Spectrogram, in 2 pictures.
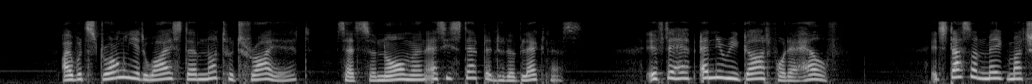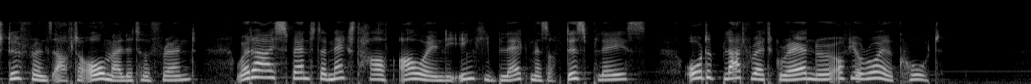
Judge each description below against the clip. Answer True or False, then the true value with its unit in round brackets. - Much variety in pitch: False (4.6 semitones)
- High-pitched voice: True (235 Hz)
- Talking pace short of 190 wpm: True (175 wpm)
